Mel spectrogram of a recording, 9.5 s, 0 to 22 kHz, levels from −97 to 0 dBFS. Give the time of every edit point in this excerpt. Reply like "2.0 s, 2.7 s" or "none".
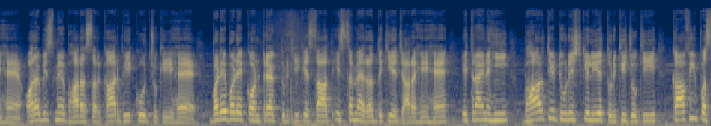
none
